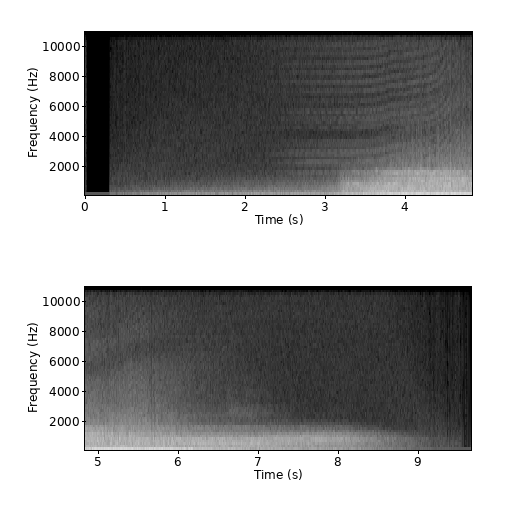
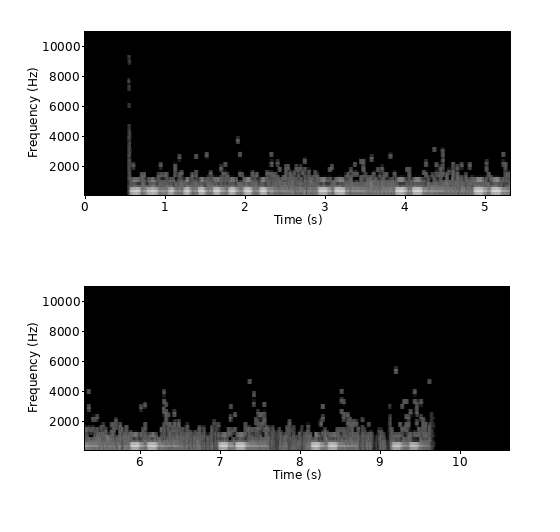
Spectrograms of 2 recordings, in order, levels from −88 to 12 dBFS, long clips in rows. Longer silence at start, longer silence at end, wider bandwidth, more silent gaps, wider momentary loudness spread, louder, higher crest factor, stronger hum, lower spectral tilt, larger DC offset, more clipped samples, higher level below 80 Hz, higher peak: first, 1 s vs 0.55 s; about the same, 1.15 s vs 1.1 s; first, 7.4 kHz vs 2.6 kHz; neither; first, 23 LU vs 15 LU; first, -11 LUFS vs -17 LUFS; about the same, 10 dB vs 14 dB; neither; second, -9 dB/octave vs -10.5 dB/octave; second, under 0.1% vs 0.6%; first, 2% vs under 0.1%; first, -12 dBFS vs -58 dBFS; first, 0 dBFS vs -4 dBFS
